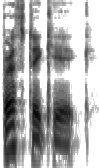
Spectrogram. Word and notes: birthday cake: British English

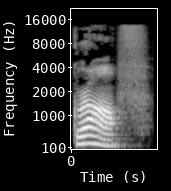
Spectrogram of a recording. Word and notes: graph: British English

